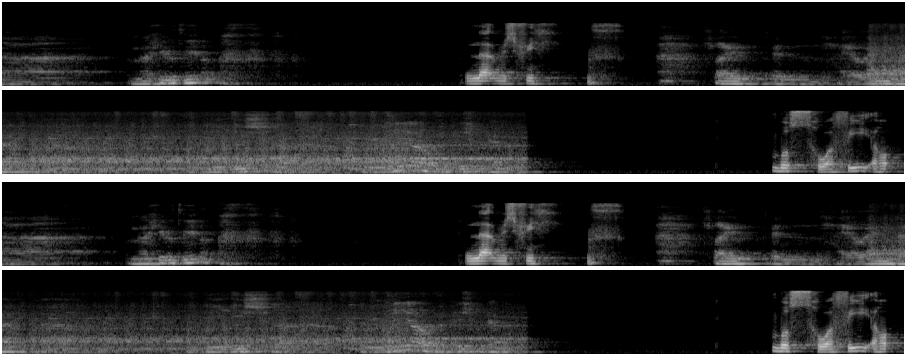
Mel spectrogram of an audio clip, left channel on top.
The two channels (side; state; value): both; normal; correlation 0.58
